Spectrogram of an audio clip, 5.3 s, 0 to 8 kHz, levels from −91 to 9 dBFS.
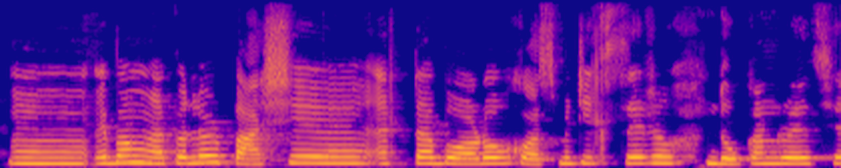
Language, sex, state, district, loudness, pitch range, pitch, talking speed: Bengali, female, West Bengal, North 24 Parganas, -16 LUFS, 260-285 Hz, 270 Hz, 125 wpm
